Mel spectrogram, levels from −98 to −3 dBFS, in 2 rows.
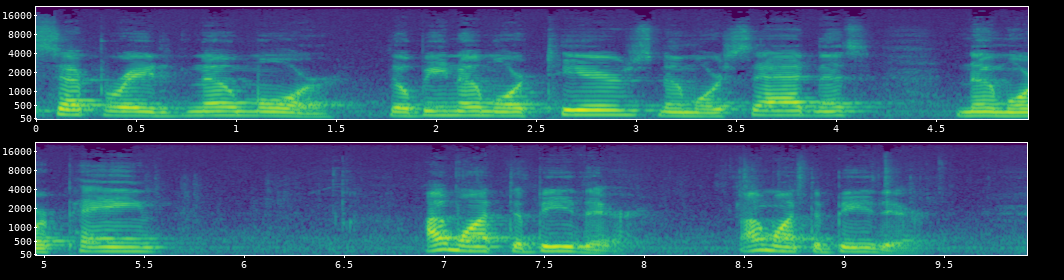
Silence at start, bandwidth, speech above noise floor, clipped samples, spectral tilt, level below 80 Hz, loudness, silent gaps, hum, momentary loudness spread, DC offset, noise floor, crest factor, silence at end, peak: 0 s; 15 kHz; 29 dB; under 0.1%; -6.5 dB/octave; -62 dBFS; -20 LUFS; none; none; 11 LU; under 0.1%; -48 dBFS; 18 dB; 0.5 s; -2 dBFS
